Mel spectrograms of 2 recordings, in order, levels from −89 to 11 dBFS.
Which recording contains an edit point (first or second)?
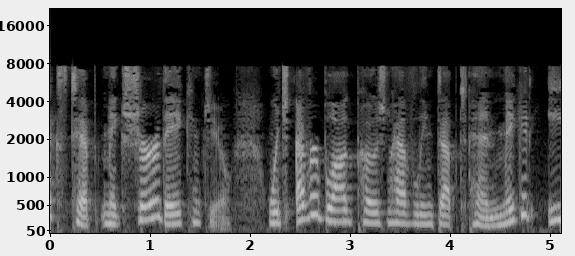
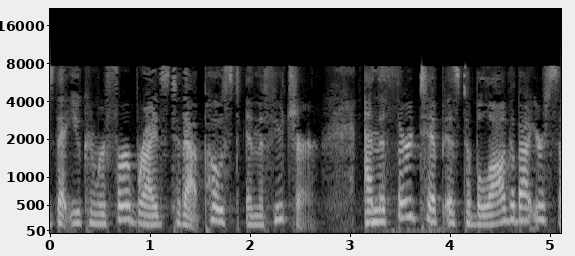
first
